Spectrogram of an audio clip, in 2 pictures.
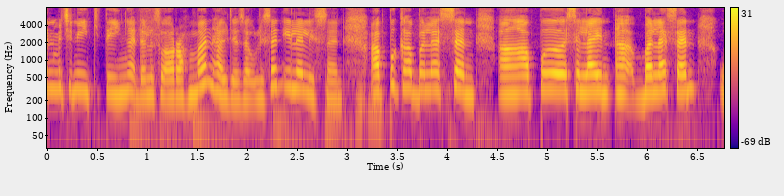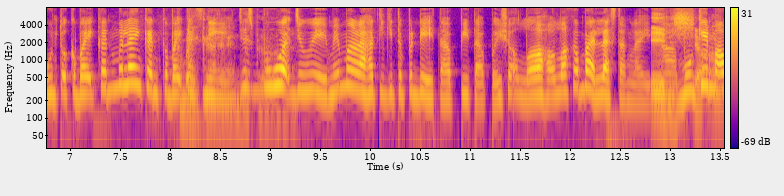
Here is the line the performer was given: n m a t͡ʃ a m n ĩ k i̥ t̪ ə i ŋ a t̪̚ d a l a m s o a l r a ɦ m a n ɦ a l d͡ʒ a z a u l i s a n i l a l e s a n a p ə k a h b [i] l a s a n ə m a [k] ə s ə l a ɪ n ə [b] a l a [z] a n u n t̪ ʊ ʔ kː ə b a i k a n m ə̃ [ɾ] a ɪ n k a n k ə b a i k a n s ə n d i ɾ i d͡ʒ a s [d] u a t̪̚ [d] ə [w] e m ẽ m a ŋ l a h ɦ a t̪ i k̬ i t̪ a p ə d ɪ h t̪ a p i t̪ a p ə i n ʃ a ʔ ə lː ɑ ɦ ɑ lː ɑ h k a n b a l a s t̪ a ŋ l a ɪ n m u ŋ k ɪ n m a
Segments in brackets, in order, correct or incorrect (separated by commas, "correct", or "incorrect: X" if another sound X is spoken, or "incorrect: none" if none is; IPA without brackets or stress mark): incorrect: a, incorrect: p, correct, incorrect: s, incorrect: l, incorrect: b, incorrect: d͡ʒ, correct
